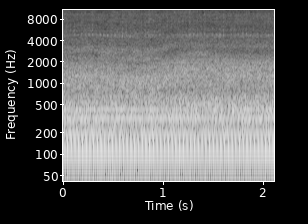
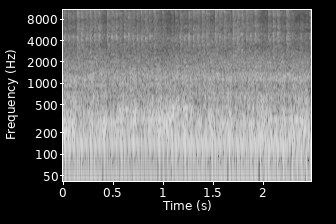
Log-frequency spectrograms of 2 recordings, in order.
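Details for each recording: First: Single-cylinder lawnmower that had flooded and had low oil washed out with fuel, which was changed: a steady, even drone at constant speed, firing regularly with no knock, miss or hunting. Runs healthy. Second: Lawnmower just serviced without proper tools. Uneven, lumpy idle that stumbles and wavers instead of holding steady; it runs only barely: rough running, cause not confirmed.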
